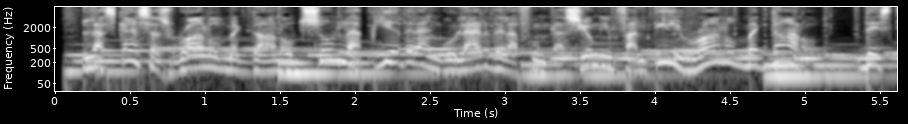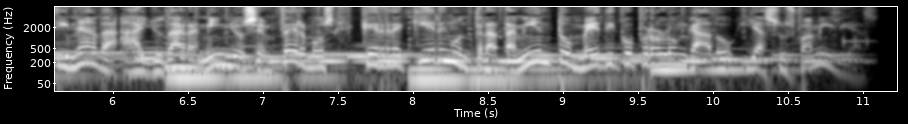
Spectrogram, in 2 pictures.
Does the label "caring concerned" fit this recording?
Yes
